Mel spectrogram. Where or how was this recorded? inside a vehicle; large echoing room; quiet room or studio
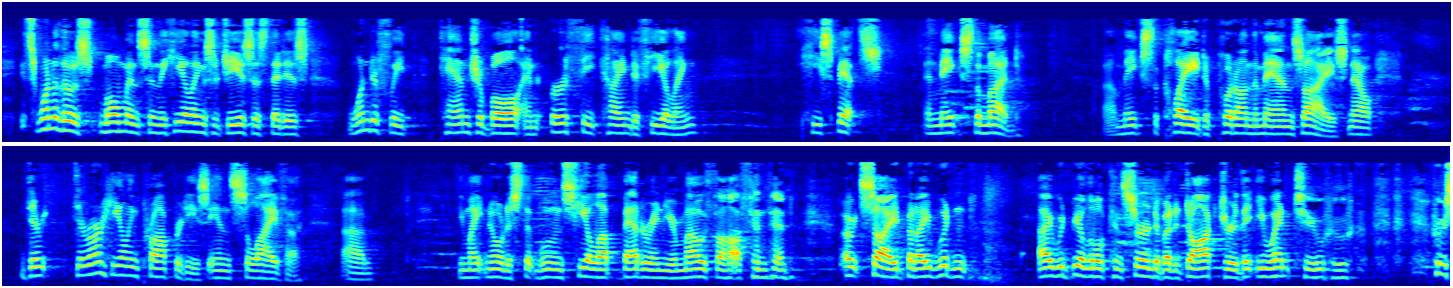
large echoing room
